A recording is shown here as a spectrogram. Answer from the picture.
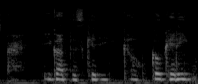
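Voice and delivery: soft whispered pep talk; hushed encouragement to the cat; whispered cheer. Retold or imitated.

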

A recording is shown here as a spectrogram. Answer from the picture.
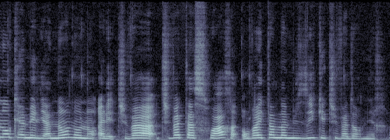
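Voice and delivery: ordinary talk

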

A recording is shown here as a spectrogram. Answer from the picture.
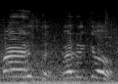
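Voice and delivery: high, loud frantic questions; scanning for the monster, scared; panicked searching. Real, not acted. Lost sight of the monster.

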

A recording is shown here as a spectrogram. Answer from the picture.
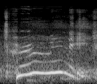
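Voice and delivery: high, incredulous squeal at the number; can't believe it's only two; outraged disbelief. Real, not acted. Outraged at stoppage time.

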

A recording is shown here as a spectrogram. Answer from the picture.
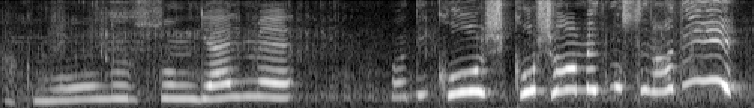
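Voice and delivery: pleading rising to high, loud frantic yells; panicked screaming. Real, not acted. Gamer begging the monster not to come, then screaming to run. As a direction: build from begging to a terrified shriek.

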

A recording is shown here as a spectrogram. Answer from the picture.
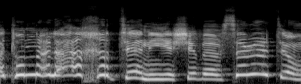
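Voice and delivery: high, laughing and breathless with relief; laughing with excitement. Real, not acted. Gamer tells viewers he won in time, laughing excitedly. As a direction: still laughing from the win, tell the viewers. Just won at the last second.

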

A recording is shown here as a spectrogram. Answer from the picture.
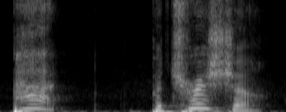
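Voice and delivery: high-pitched call to a friend. A narrator's reading. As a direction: call the name from a distance. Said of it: "Donna Barstow's voice called".

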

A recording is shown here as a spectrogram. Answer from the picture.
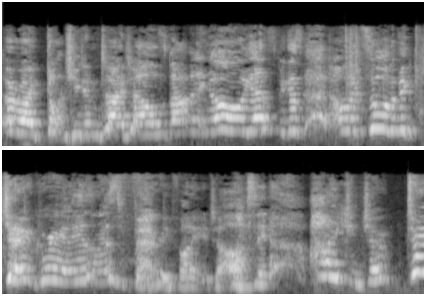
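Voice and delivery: loud, crying and shouting in bursts; tearful shouting. Acted. Wife crying and shouting at Charles over the joke. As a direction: let the hurt burst out as a shout.

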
